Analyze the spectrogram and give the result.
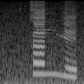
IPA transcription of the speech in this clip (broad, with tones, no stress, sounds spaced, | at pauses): k a˥ n m ɥ ɛ˨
